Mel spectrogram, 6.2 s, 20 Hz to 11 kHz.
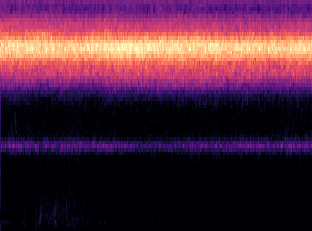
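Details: June 2013 cicada activity in Middlesex County, New Jersey: an intense wall of high, hissing buzz with a sustained droning tone below, unchanging and continuous.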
